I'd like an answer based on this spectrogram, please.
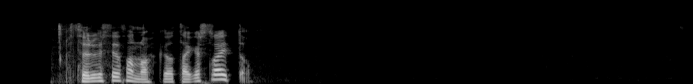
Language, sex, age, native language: Icelandic, male, 18-19, Icelandic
